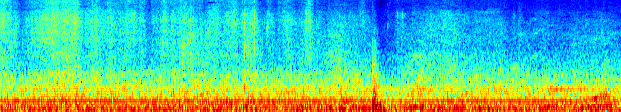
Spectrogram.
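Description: Cabin noise of a diesel railcar under way: its engine drones steadily with a constant whine over the rumble of the running gear. There is a single knock a little under three seconds in.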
